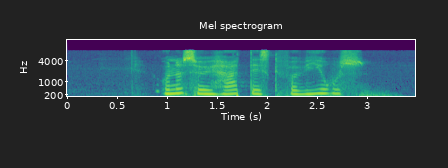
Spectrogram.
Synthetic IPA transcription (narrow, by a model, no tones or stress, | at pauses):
ɔ̽nɐsø̰ɪ̰ɦɑ̈ːd̥isɡ̥fɒ̽ʋiːʁus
